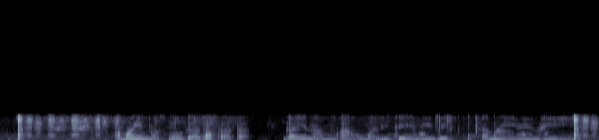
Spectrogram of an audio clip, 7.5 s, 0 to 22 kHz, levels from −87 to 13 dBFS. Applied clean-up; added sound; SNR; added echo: none; Dog; -4 dB; none.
